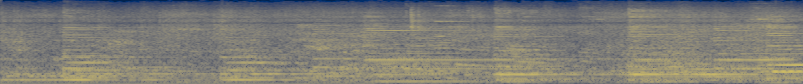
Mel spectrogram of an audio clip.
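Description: Acoustic guitar played live, a slow tune of held notes changing every half second or so.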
